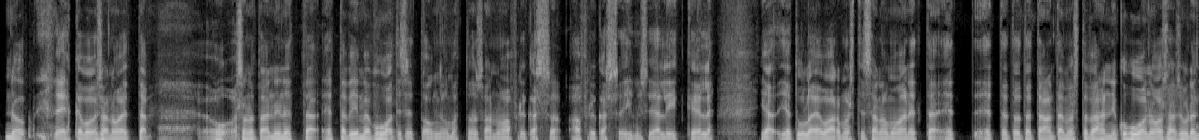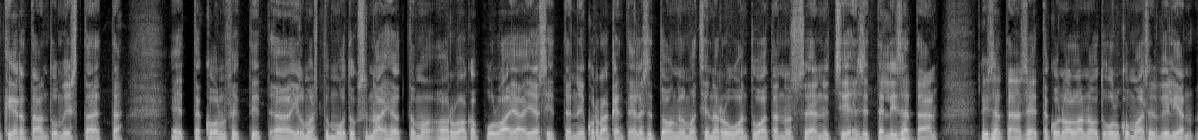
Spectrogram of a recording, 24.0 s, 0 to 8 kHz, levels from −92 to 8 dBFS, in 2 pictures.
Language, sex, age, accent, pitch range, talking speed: Finnish, male, 30-49, native, 85-100 Hz, 165 wpm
